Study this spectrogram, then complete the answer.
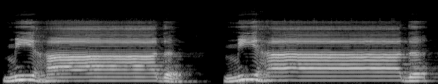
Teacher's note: दाल भी हरूफ़े क़लक़ला में से है और यहाँ पर दाल जो है ये साकिन हो जाएगा वक़फ़ की सूरत में, तो इस दाल पर क़लक़ला के साथ अदायगी की जाएगी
